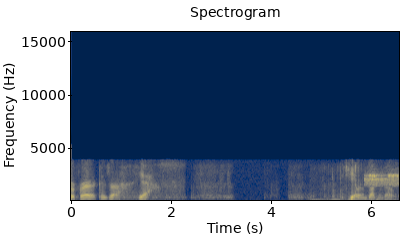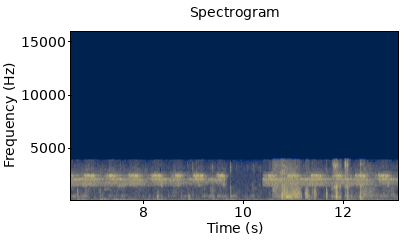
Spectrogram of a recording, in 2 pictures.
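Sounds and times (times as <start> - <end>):
speech: 0.0 - 1.7, 5.6 - 6.8
faint low rustling: 4.4 - 13.0
chorus of crickets chirping outdoors: 4.9 - 13.0
scattered clicks: 5.0 - 13.0.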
